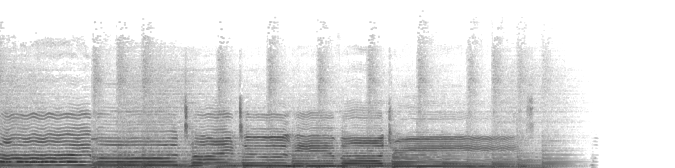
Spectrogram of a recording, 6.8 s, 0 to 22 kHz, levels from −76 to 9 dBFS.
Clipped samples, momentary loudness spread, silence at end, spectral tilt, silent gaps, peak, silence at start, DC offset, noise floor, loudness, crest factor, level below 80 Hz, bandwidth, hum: under 0.1%; 11 LU; 1.05 s; -4 dB/octave; none; -2 dBFS; 0 s; under 0.1%; -34 dBFS; -13 LUFS; 14 dB; -36 dBFS; 18 kHz; none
